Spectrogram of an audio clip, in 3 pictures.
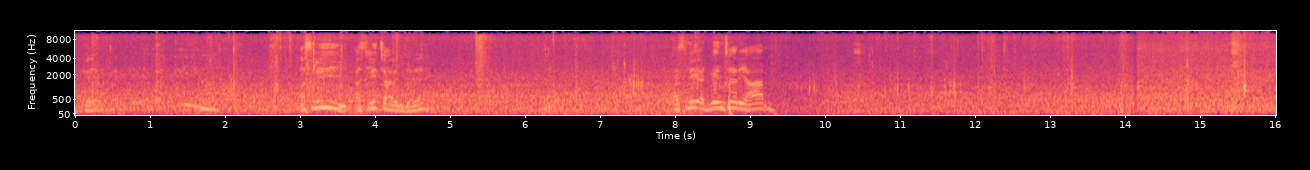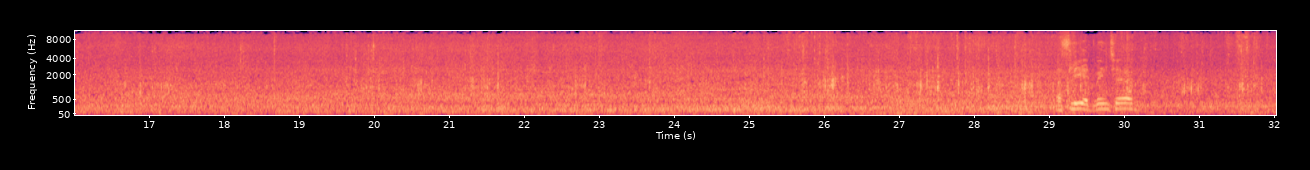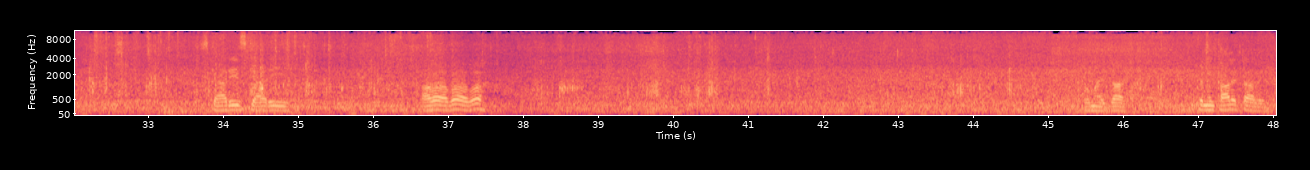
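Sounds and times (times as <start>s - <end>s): river water rushing: 0.0s - 48.0s
boots crunching on ice: 9.7s - 47.4s.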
